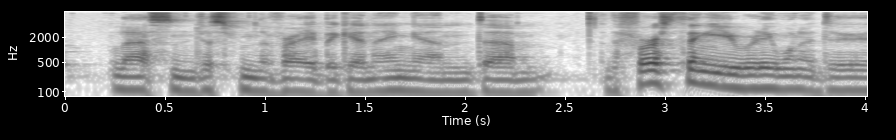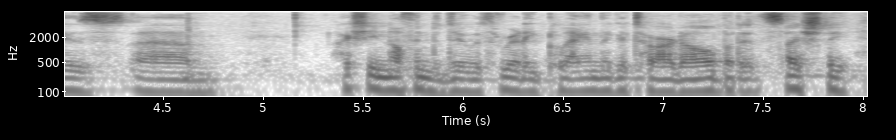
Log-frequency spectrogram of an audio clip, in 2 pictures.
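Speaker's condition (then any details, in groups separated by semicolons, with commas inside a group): No condition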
